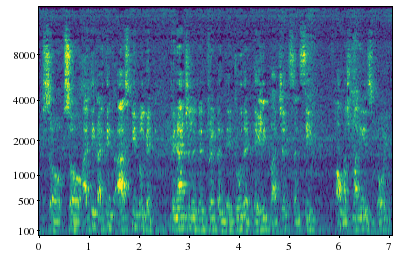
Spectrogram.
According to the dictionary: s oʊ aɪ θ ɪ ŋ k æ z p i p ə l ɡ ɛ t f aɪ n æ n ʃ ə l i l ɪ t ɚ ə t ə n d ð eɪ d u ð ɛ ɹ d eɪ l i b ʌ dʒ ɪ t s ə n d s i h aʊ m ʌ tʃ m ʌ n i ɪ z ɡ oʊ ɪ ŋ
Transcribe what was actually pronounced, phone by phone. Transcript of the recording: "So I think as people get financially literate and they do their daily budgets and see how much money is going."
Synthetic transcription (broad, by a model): s oʊ aɪ t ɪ ŋ k æ z p i p ə l ɡ ɛ t f aɪ n æ n ʃ ə l i n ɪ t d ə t ə n d eɪ d u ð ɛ d eɪ l i b ʌ dʒ ɪ t s ə n d s i h aʊ m ʌ tʃ m ʌ n i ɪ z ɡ oʊ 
